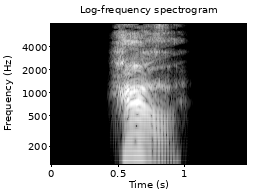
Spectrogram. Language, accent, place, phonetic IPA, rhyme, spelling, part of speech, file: German, Germany, Berlin, [haʁ], -aʁ, harr, verb, De-harr.ogg
- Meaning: singular imperative of harren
